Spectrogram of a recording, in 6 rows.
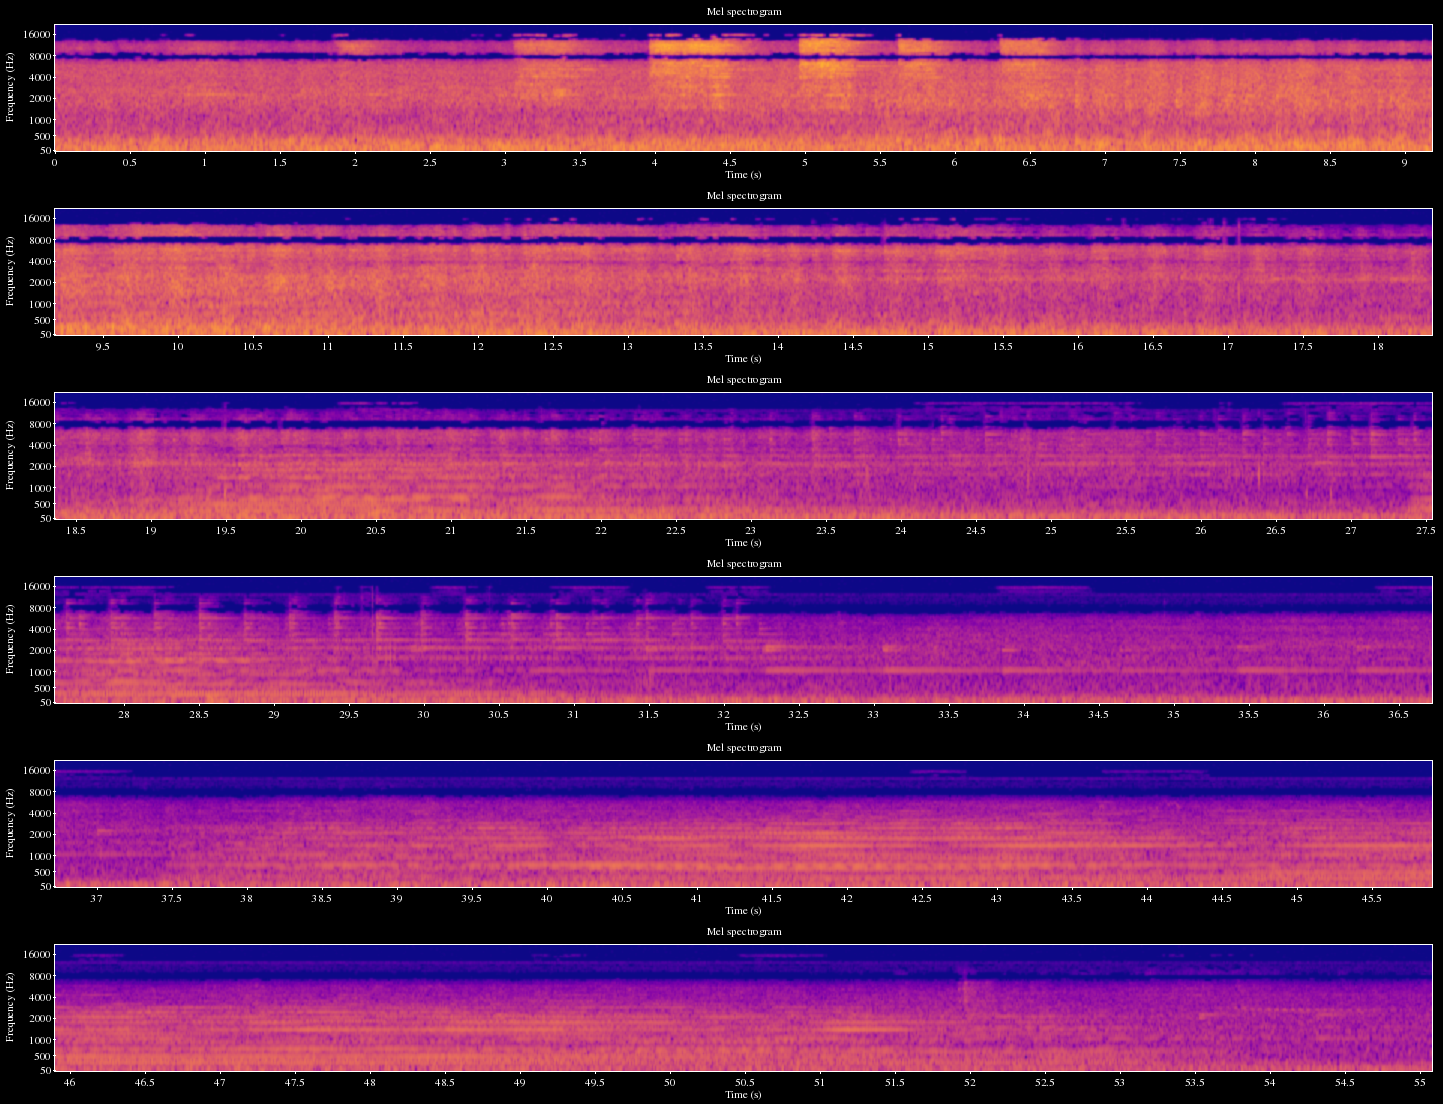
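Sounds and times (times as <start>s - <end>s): locomotive air horn: 9.4s - 13.7s, 19.0s - 22.8s, 27.4s - 30.4s, 37.5s - 53.5s.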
